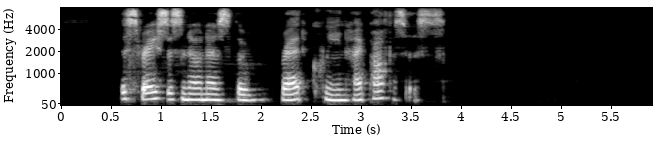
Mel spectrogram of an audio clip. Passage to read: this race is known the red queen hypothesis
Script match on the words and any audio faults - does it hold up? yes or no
no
